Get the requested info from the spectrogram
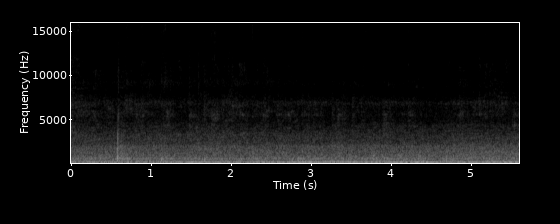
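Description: Electric hoist motors of a suspended work cradle running with a steady low hum as the platform travels up the building face.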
